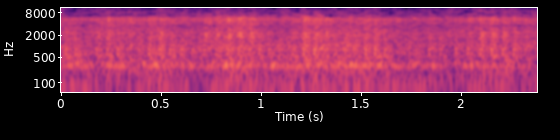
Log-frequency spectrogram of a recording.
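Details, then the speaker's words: 1997 Maruti 800 carbureted engine at idle: fast, uneven chatter over steady drone with heavy shaking vibration and misfiring; reduced by turning the carburetor fuel adjustment screw anticlockwise. "Engine வைப்ரேஷனை பார்த்தீங்கன்னா உங்களுக்கே தெரியும் எவ்வளோ ஷேக் ஆகுது. பயங்கரமான engine vibration இருக்குது."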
